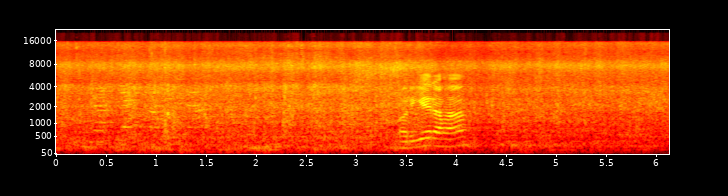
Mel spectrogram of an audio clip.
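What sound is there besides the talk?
heavy rain falling in a village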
